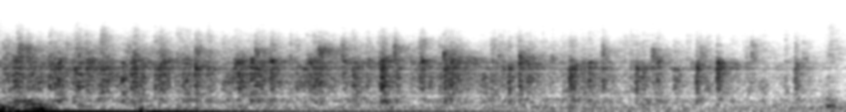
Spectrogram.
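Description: Audience applauding: dense, steady clapping that thins out toward the end.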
